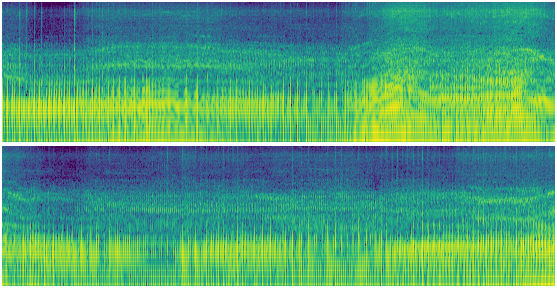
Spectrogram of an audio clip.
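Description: A motorcycle engine putters and revs throughout.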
